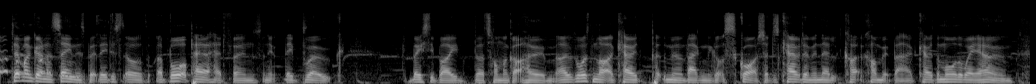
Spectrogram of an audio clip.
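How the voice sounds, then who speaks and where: A man with a British accent and fairly low pitch at a very fast pace, with music in the background. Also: ordinary pitch variation. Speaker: podcast co-host.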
